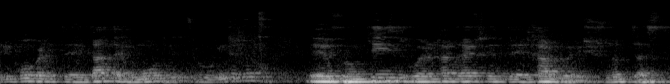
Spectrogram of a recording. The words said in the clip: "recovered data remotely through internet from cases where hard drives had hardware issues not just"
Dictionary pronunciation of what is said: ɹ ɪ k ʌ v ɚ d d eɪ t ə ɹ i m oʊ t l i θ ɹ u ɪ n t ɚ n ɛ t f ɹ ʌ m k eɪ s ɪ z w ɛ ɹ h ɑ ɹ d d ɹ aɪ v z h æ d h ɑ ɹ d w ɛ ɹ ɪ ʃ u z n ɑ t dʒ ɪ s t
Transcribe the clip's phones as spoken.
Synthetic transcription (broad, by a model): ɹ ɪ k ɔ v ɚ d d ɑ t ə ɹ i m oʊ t i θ ɹ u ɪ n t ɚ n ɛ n f ɹ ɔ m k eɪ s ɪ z w ɛ ɹ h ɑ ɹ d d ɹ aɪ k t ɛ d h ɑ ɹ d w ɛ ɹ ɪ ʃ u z n ɑ t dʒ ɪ s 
